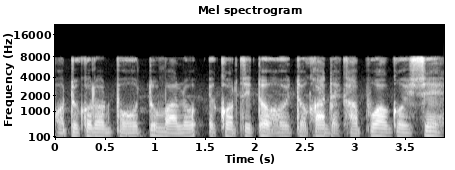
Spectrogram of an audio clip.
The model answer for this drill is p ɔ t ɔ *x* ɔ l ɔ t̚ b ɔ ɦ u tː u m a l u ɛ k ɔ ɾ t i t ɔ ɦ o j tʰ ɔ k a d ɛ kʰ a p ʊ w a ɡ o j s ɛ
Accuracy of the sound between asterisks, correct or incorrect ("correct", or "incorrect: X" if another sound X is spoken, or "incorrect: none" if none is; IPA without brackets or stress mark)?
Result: incorrect: k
